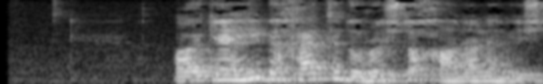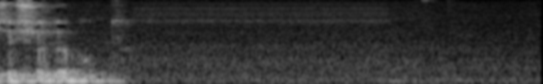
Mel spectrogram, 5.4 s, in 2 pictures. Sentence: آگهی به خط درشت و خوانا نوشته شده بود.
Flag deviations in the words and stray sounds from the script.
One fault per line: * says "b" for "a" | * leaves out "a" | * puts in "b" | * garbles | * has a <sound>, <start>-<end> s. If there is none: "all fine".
all fine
